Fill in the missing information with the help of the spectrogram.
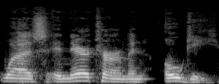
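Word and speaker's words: ogee: And it was, in their term, an ogi. It's spelled O-G-E-E, ogi.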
